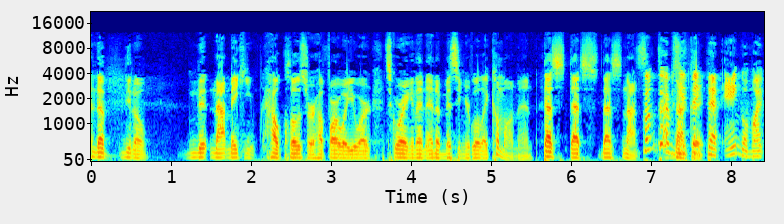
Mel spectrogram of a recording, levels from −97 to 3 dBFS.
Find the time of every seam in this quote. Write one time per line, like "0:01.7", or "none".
0:02.0
0:03.7
0:04.7
0:05.6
